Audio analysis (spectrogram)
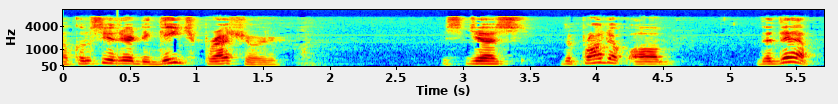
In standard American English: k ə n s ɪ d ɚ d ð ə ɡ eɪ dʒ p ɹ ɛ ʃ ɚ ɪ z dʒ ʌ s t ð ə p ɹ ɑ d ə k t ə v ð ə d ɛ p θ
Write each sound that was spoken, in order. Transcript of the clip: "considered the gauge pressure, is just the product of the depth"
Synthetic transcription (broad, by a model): k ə n s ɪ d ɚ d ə ɡ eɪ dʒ p ɹ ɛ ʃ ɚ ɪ s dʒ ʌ s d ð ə p ɹ ɑ d ə k t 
